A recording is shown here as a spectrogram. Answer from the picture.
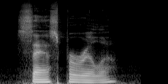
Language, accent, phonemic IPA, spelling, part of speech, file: English, US, /ˌsæspəˈɹɪlə/, sarsaparilla, noun, En-us-sarsaparilla.ogg
- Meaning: Any of various tropical (Central and South) American vines of the genus Smilax, such as Smilax aspera, which have fragrant roots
